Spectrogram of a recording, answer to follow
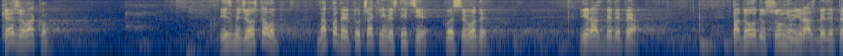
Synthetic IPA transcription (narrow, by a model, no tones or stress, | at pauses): kaːʒeoʋako̞̰ | izme̞d͡ʑuo̞st̪aːlˠo̞ɡnapad̪ajut̪uːt͡ʃakiːnʋe̞st̪iːt̪sije̞̰ko̞je̞se̞ʋo̞d̪e̞̰ | iɾaːst̪̚be̞ːd̪epea̰ | pad̪o̞ʋo̞d̪eusuːmɲuiɾaːst̪̚be̞ːd̪epe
